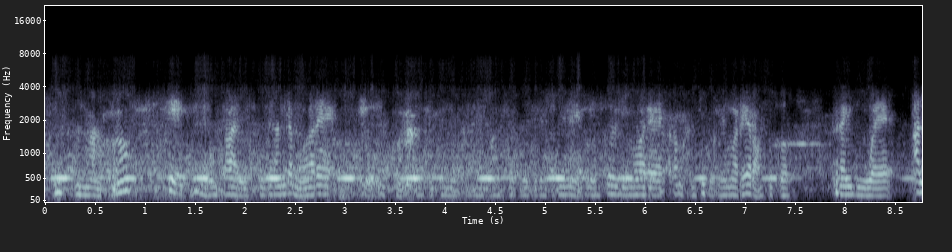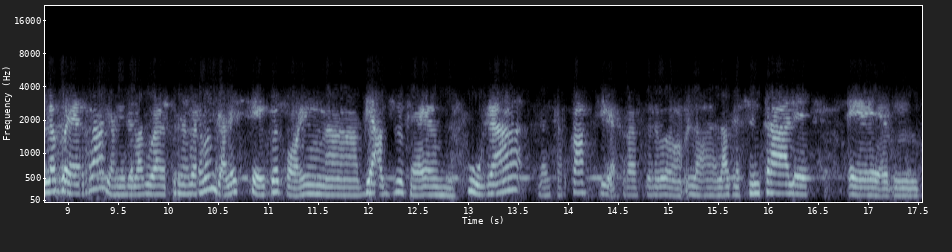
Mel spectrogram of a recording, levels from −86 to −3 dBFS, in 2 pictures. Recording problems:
garbled, watery; badly
animal sounds; loud; throughout; 1 dB below the speech

